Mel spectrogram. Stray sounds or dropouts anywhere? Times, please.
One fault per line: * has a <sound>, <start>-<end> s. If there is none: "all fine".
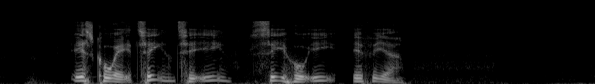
all fine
